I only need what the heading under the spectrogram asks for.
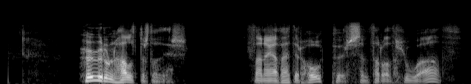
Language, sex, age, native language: Icelandic, male, 20-29, Icelandic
